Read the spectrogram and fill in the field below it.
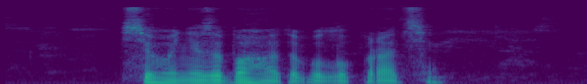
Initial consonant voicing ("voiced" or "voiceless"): voiceless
